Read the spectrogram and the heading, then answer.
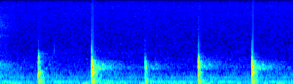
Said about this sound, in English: I'm knocking. Not an Arminian knock, but a Calvinistic, a Reformed knock.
